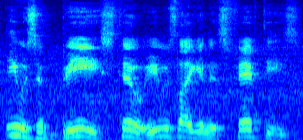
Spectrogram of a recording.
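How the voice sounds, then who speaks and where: A man with a slightly high, bright voice and a forceful tone speaks fairly quickly while co-hosting a live sports stream, with slight background noise. He chats casually, reading out viewer messages and rambling loosely with many fillers and restarts.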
